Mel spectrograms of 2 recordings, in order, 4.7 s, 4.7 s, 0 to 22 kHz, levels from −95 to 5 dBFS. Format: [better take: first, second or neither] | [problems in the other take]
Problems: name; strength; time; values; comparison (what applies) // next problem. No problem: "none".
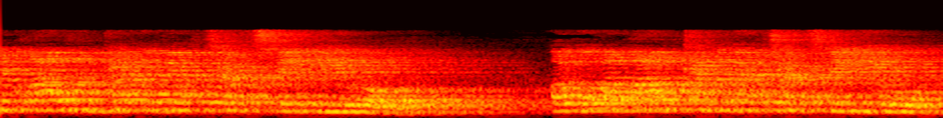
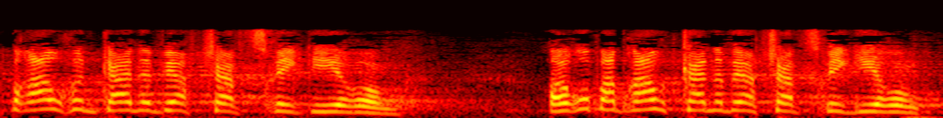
second | room echo; dies away in 2.1 s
